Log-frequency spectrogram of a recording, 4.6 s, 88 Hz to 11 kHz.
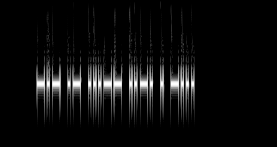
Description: Morse code, heard as a keyed tone, about 27 wpm, 700 Hz. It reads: KA3FEB
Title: USA Call Signs - 6 Characters - Repeated 3x - 28wpm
